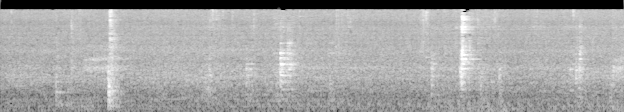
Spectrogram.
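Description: A few sharp metal-on-metal clinks and knocks, a second or two apart, the loudest about a second in, over a steady shop background: steel tools and engine parts knocking as a car engine hanging from a hoist chain is pried and worked loose.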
